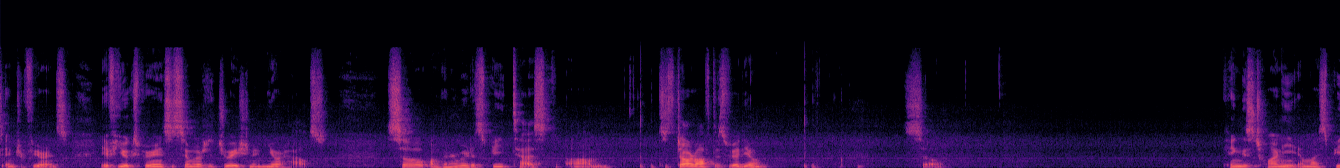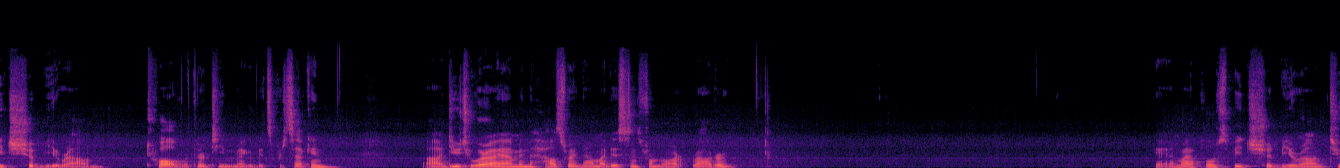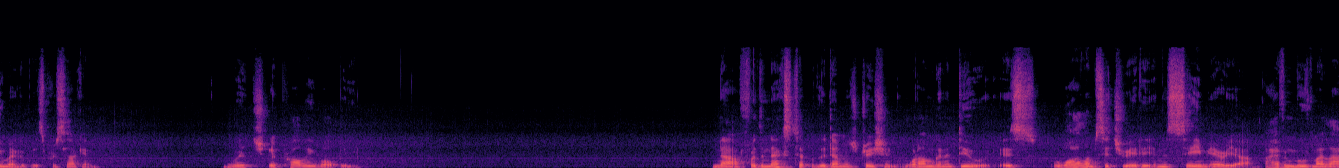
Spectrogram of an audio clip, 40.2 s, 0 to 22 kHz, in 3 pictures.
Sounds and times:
Speech: 0.0s - 3.3s, 3.9s - 7.8s, 9.0s - 9.5s, 12.2s - 16.8s, 17.6s - 20.8s, 24.9s - 27.8s, 29.0s - 30.5s, 33.9s - 40.1s.

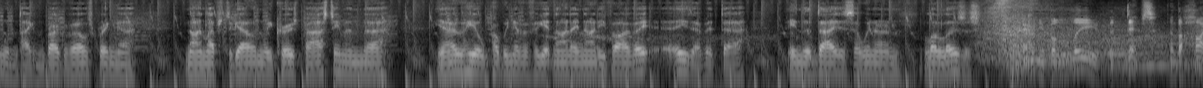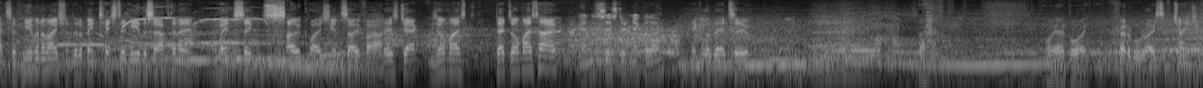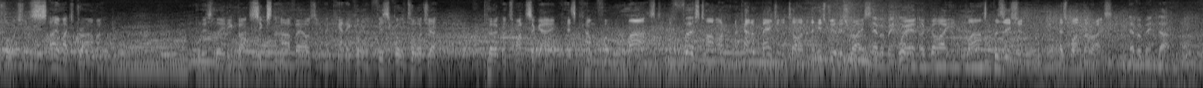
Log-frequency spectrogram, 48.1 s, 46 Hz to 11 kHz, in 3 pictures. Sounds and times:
Race car, auto racing: 0.0s - 1.8s, 5.9s - 48.1s
Speech: 0.0s - 1.8s, 2.5s - 5.2s, 5.8s - 26.1s, 30.0s - 33.5s, 34.7s - 37.9s, 38.6s - 47.7s.

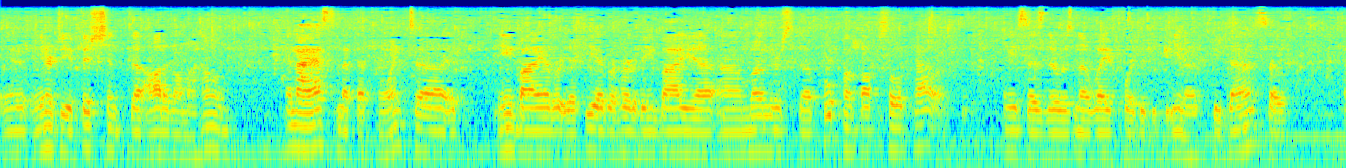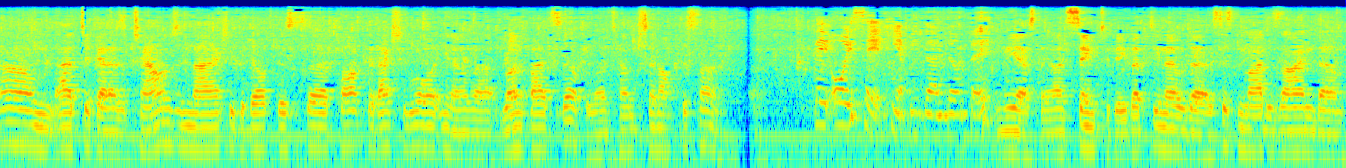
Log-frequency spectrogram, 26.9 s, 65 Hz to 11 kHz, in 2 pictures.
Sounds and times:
Water: 0.0s - 26.9s.

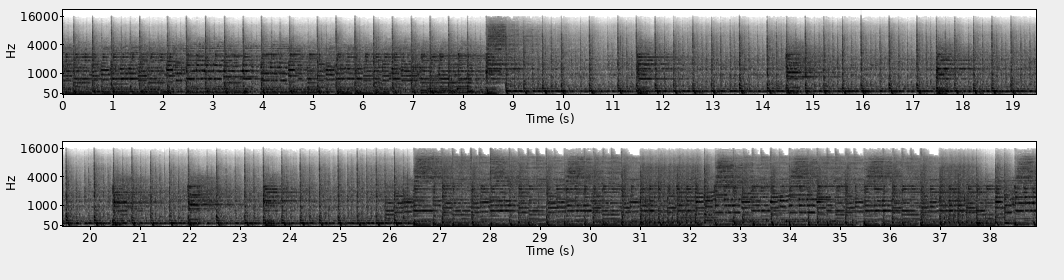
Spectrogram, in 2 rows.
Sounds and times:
Music: 0.0s - 38.9s.

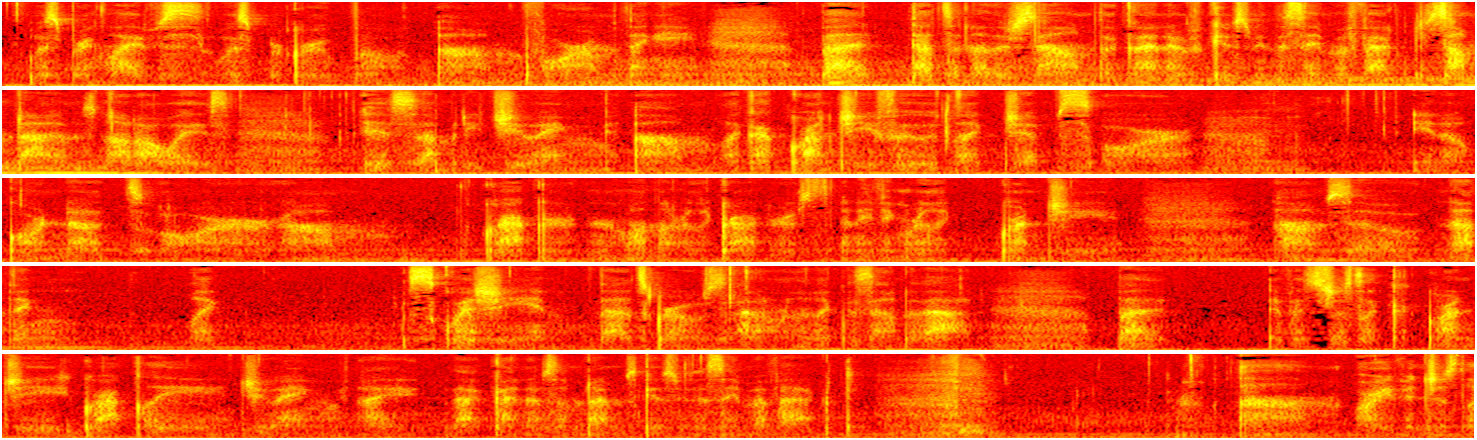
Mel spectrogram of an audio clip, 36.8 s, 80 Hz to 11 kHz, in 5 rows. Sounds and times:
Whispering: 0.1s - 13.4s, 14.3s - 20.4s, 21.1s - 23.2s, 24.1s - 27.0s, 27.6s - 34.3s, 35.3s - 36.8s.

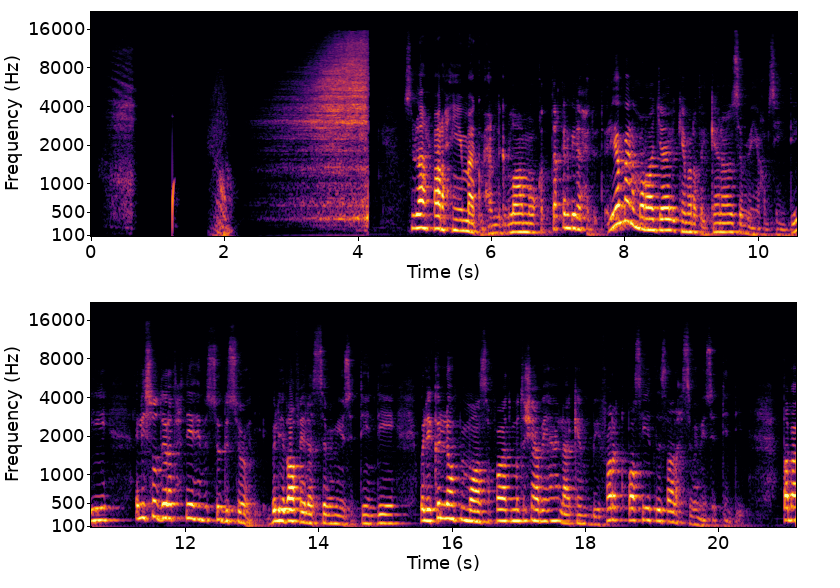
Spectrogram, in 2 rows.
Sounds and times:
Speech: 4.7s - 20.4s.

